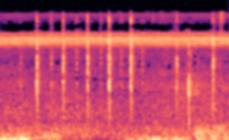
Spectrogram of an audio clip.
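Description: Insects trilling steadily in the background, a constant high-pitched buzz, with a few faint ticks.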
